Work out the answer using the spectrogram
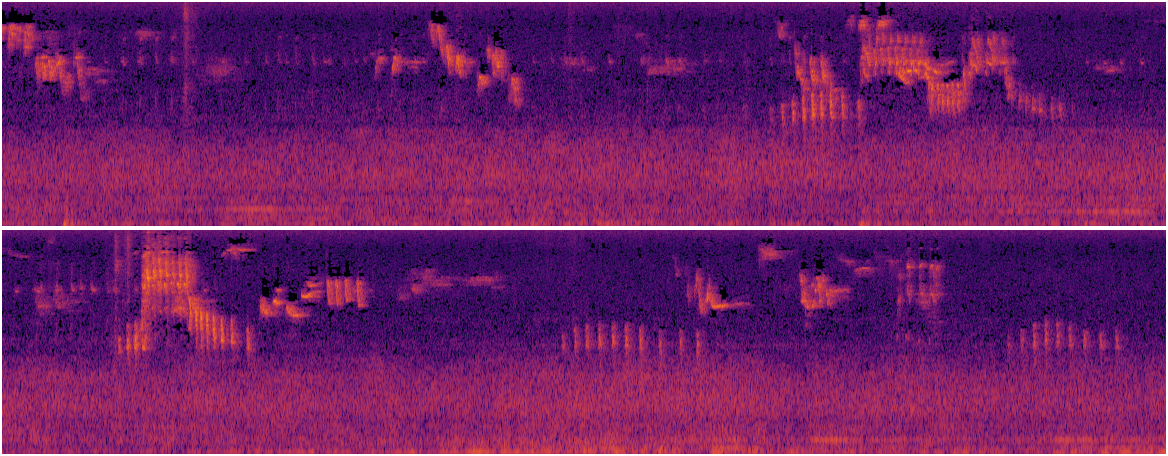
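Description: Faint birdsong: scattered high chirps and short trills, loudest about ten and sixteen seconds in, over a low background hiss.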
